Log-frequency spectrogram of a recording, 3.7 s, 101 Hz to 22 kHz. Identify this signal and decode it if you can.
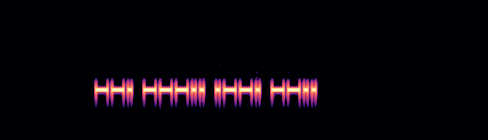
Morse code, heard as a keyed tone, about 40 wpm, 700 Hz. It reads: G8PZ
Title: DXCC-100 Call Signs - 4 Characters - Repeated 2x - 40wpm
